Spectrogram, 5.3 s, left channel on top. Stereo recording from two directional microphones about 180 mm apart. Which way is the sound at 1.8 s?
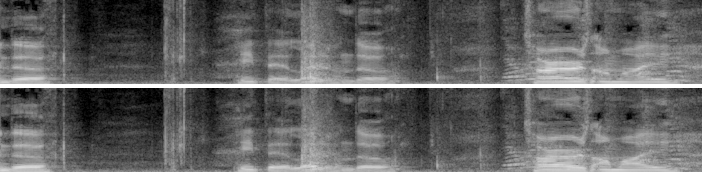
25° right (ahead or behind).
